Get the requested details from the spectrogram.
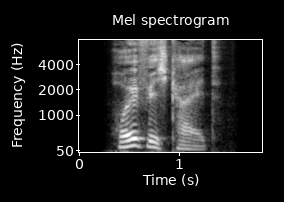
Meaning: frequency (rate of occurrence of anything; property of occurring often rather than infrequently)
- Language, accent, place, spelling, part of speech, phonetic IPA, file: German, Germany, Berlin, Häufigkeit, noun, [ˈhɔʏ̯fɪçkaɪ̯t], De-Häufigkeit.ogg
